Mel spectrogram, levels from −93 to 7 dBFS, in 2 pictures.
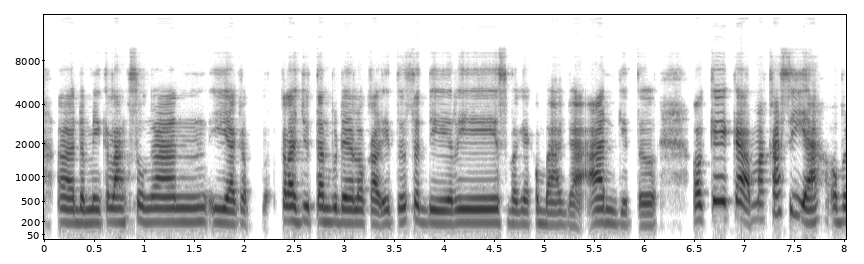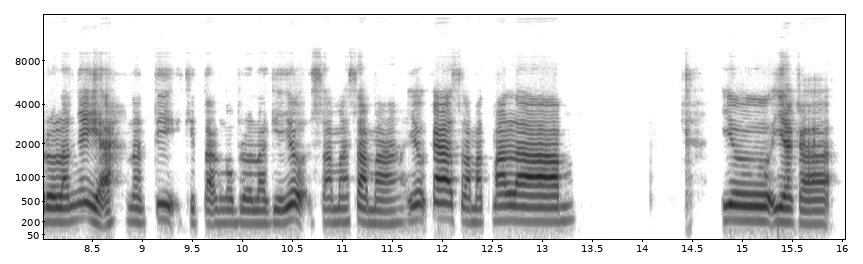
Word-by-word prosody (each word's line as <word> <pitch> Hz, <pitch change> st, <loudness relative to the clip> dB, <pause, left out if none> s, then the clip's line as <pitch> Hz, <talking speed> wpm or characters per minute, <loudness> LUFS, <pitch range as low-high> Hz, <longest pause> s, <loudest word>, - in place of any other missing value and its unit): eee, 185 Hz, -1 st, +1 dB
demi 185 Hz, 0 st, -2 dB
kelangsungan 195 Hz, 0 st, -2 dB
ya, 185 Hz, -2 st, +1 dB
ket 185 Hz, -, -9 dB
e -, -, -18 dB
kelanjutan 205 Hz, -1 st, +1 dB
budaya 190 Hz, -2 st, +2 dB
lokal 180 Hz, -1 st, -1 dB
itu 190 Hz, +1 st, -6 dB
sendiri, 185 Hz, -1 st, -1 dB
sebagai 175 Hz, -1 st, -7 dB
kebanggaan, 170 Hz, +2 st, -2 dB
gitu. 160 Hz, -2 st, -7 dB, 0.4 s
Oke, -, -, +2 dB
Kak, 480 Hz, -2 st, +5 dB
makasih 300 Hz, +8 st, -2 dB
ya, 185 Hz, -, +5 dB, 0.2 s
obrolannya 200 Hz, +3 st, 0 dB
ya, -, -, +2 dB, 0.2 s
nanti 425 Hz, -, -5 dB
kita 185 Hz, -1 st, -6 dB
ngobrol 180 Hz, 0 st, -8 dB
lagi 180 Hz, +2 st, -5 dB
yuk, 220 Hz, -1 st, +2 dB
sama-sama. 185 Hz, -1 st, -4 dB
Yuk, 225 Hz, +1 st, -4 dB
Kak, 235 Hz, -2 st, +7 dB
selamat 190 Hz, -2 st, -6 dB
malam. 205 Hz, 0 st, +6 dB, 1.5 s
Yuk, 210 Hz, -2 st, +2 dB
iya, 195 Hz, -1 st, +4 dB
Kak. 175 Hz, 0 st, -1 dB
190 Hz, 125 wpm, -18 LUFS, 180-205 Hz, 1.5 s, Kak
